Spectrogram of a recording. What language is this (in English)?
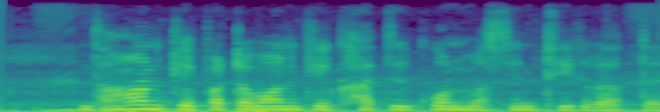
Maithili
